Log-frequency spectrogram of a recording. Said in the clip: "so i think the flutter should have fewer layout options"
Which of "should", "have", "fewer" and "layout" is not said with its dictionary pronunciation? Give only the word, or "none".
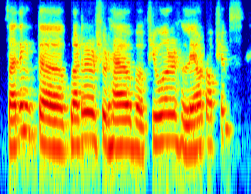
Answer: none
